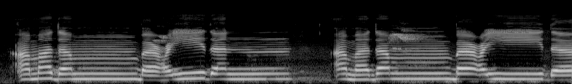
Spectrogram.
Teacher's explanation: اقلاب میں تنوین کو دو حرکت جتنا پڑھا جاتا ہے مطلب اس پہ ہم نے دو حرکت جتنی غنہ کرنا ہے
